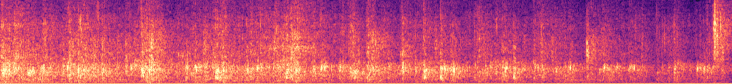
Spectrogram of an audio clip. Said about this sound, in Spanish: Fuerte aplauso, Cristo.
